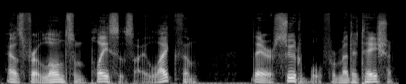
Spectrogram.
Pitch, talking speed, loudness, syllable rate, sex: 105 Hz, 175 wpm, -18 LUFS, 6.8 syllables/s, male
